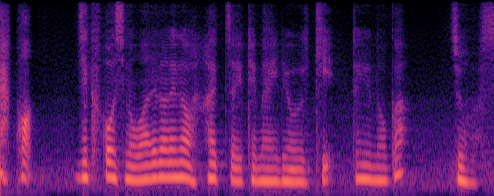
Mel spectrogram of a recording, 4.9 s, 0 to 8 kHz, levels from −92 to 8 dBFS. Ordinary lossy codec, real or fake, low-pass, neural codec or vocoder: none; fake; none; codec, 16 kHz, 0.5 kbps, FunCodec, trained on Chinese and English, 25 frames a second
